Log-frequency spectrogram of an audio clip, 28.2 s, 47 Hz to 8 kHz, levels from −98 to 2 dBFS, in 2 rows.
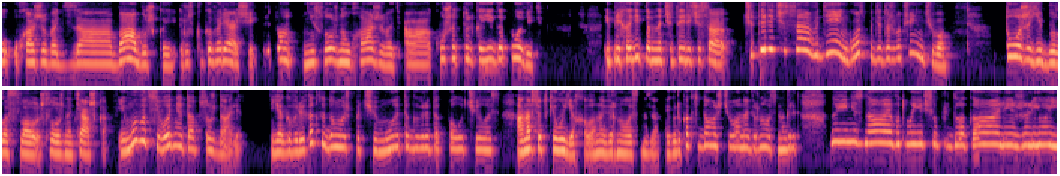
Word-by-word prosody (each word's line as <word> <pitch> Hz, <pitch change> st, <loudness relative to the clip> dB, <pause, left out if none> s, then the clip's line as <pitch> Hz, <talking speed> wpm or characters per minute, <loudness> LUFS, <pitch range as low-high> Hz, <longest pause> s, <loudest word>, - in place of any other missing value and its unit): ухаживать 205 Hz, -3 st, 0 dB
за 190 Hz, +1 st, -2 dB
бабушкой 185 Hz, -6 st, +2 dB
русскоговорящей. 215 Hz, +3 st, -2 dB
При 415 Hz, 0 st, -10 dB
том 240 Hz, -1 st, -2 dB
несложно 210 Hz, +3 st, +1 dB
ухаживать, 200 Hz, -6 st, -2 dB
а, 90 Hz, 0 st, -2 dB
кушать 250 Hz, 0 st, -3 dB
только 240 Hz, -2 st, -1 dB
ей 240 Hz, +1 st, +1 dB
готовить 245 Hz, -8 st, +1 dB, 0.8 s
и 230 Hz, -, 0 dB
приходить 245 Hz, +4 st, +3 dB
там 240 Hz, -2 st, +5 dB
на 230 Hz, -, +4 dB
4 230 Hz, +1 st, -1 dB
часа. 225 Hz, -3 st, 0 dB, 0.2 s
4 445 Hz, +8 st, +7 dB
часа 440 Hz, -1 st, +2 dB
в 315 Hz, -1 st, 0 dB
день, 345 Hz, -3 st, +2 dB
Господи, 280 Hz, 0 st, -2 dB
это 250 Hz, +1 st, -2 dB
же 240 Hz, -, -6 dB
вообще 265 Hz, +8 st, -4 dB
ничего. 170 Hz, -, -2 dB, 0.7 s
Тоже 290 Hz, -4 st, +5 dB
ей 220 Hz, -1 st, +2 dB
было 195 Hz, -2 st, +2 dB
сла 175 Hz, -2 st, 0 dB
сложно, 170 Hz, -3 st, -2 dB
тяжко. 165 Hz, 0 st, -1 dB
И 185 Hz, -, -2 dB
мы 280 Hz, -, +4 dB
вот 370 Hz, -2 st, +2 dB
сегодня 265 Hz, -2 st, +2 dB
это 230 Hz, -1 st, -2 dB
обсуждали. 210 Hz, -6 st, -6 dB, 0.4 s
Я 185 Hz, +1 st, +2 dB
говорю: 185 Hz, +2 st, 0 dB
"И -, -, -2 dB
как 325 Hz, +1 st, 0 dB
ты 310 Hz, -, -1 dB
думаешь, 250 Hz, -2 st, 0 dB
почему 210 Hz, 0 st, -2 dB
это, 255 Hz, 0 st, -3 dB
говорю, 235 Hz, 0 st, -3 dB
так 220 Hz, -, -8 dB
получилось?" 215 Hz, -1 st, -4 dB, 0.2 s
Она 185 Hz, +4 st, +8 dB
всё-таки 225 Hz, 0 st, -1 dB
уехала, 175 Hz, -7 st, +2 dB
она 175 Hz, +1 st, -1 dB
вернулась 170 Hz, -1 st, -3 dB
назад. 170 Hz, -1 st, -8 dB
Я 165 Hz, -, -4 dB
говорю: 175 Hz, +2 st, -3 dB
"Как 280 Hz, +4 st, -1 dB
ты 255 Hz, -, -10 dB
думаешь, 275 Hz, -2 st, -1 dB
чего 250 Hz, -1 st, -5 dB
она 240 Hz, 0 st, -1 dB
вернулась?" 235 Hz, 0 st, -3 dB
Она 215 Hz, -, +1 dB
говорит: 240 Hz, +2 st, -4 dB, 0.4 s
"Ну, 340 Hz, -, +1 dB
я 350 Hz, 0 st, +2 dB
не 345 Hz, 0 st, +2 dB
знаю, 320 Hz, 0 st, +1 dB
вот 305 Hz, 0 st, -2 dB
мы 305 Hz, 0 st, +1 dB
ей 305 Hz, 0 st, +2 dB
всё 305 Hz, -1 st, -4 dB
предлагали, 285 Hz, +1 st, -1 dB
и -, -, 0 dB
жилье 280 Hz, +2 st, +1 dB
230 Hz, 165 wpm, -24 LUFS, 195-275 Hz, 0.8 s, Она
